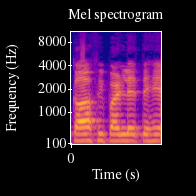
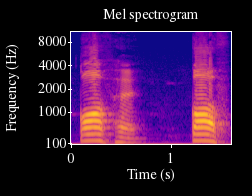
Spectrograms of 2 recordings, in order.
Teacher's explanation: زبان کی جو جڑ ہے وہ جڑ اوپر تالو کے ساتھ ٹکراتی ہے تب یہ ادا ہوتا ہے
